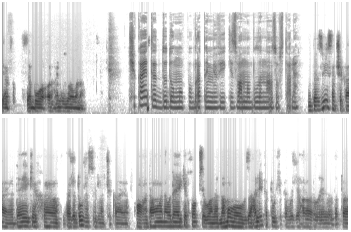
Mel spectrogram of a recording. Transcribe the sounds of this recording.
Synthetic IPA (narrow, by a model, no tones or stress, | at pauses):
jɐkfsɛbʊlˠɔʔɔrɦɐnʲizɔʋɐnɔ | t͡ʃekɑjet̪ɛd̪ɔd̪ɔmʊpɔbɾɐt̪ɪmʲiwjɐkʲizʋɑmɪbʊlˠɪnɑ̰zɔwst̪ɑ̰lʲɪ | d̪ɛzʲʋʲisnɔt͡ʃekɑjʊd̪ɛjɐkʲɪxd̪ɑʒɛd̪uʒɛsɪlʲnɔt͡ʃe̥kɑjʊɔt̪amumɛnɛʊd̪ɛjɐkʲɪxlˠɔp̚t͡sʲiwɔnɐd̪nɐmuwzɐɦɐlʲit̪ɐt̪uxʲipɔʋɪʒɪɦɑlˠɪɔt̪ɛt̪ɔ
